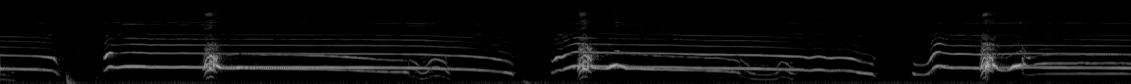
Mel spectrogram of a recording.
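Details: Shih Tzu dog giving three long howls separated by short breaths, each starting with a sharp burst, holding a steady tone that slowly sinks, with wavering dips and a faint low hum beneath.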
